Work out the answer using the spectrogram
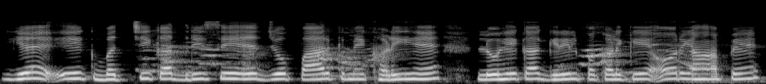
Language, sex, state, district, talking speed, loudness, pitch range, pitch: Hindi, female, Jharkhand, Palamu, 150 wpm, -14 LUFS, 235-255 Hz, 245 Hz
